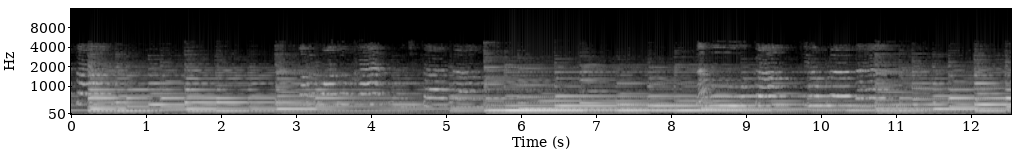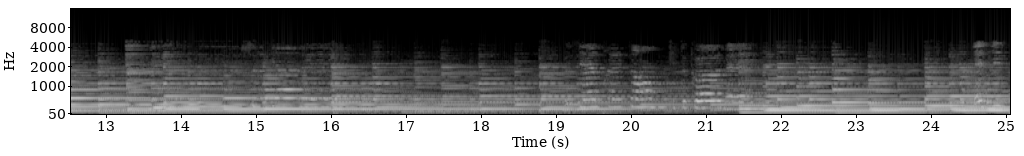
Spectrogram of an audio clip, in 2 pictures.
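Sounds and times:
slow piano chords: 0.0s - 25.0s.

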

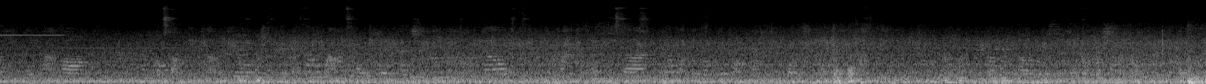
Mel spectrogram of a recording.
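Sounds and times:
electric train rumbling: 0.0s - 12.0s
train passing alongside: 0.0s - 12.0s.

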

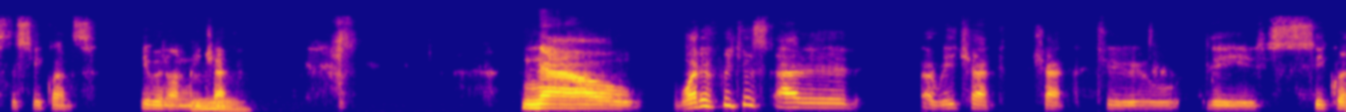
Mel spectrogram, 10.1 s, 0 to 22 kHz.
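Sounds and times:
person speaking: 1.1s - 2.6s, 3.9s - 10.0s
breathy microphone noise: 1.3s - 4.1s.

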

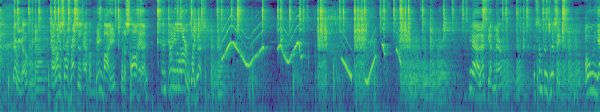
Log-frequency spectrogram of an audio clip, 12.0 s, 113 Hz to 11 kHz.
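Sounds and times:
playful electronic music: 0.3s - 1.6s, 3.6s - 11.6s.

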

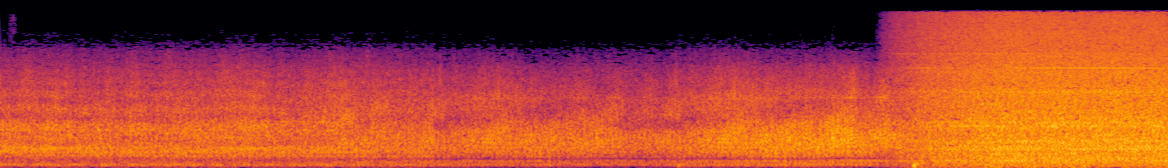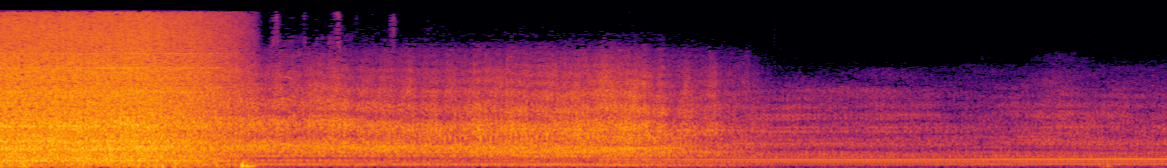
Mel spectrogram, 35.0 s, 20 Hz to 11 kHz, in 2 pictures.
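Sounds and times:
helicopter engine and rotor: 0.0s - 35.0s.

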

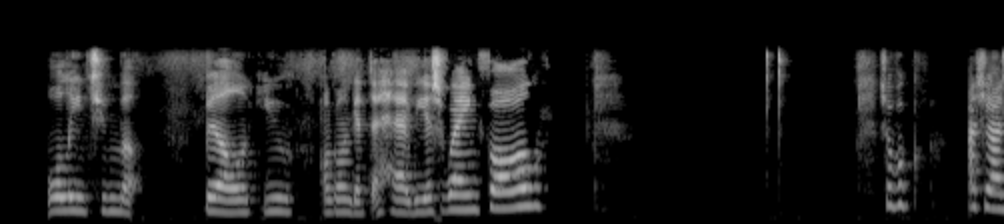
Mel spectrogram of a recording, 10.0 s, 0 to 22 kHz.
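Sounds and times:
person speaking: 0.5s - 5.4s, 8.6s - 10.0s
computer mouse clicks: 7.6s - 7.9s.

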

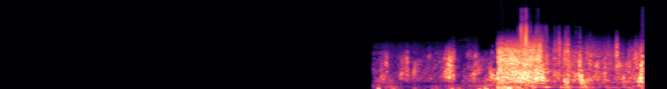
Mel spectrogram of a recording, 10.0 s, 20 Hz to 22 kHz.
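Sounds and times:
low rumble: 5.6s - 9.7s
rocket launch roar: 5.6s - 9.7s.

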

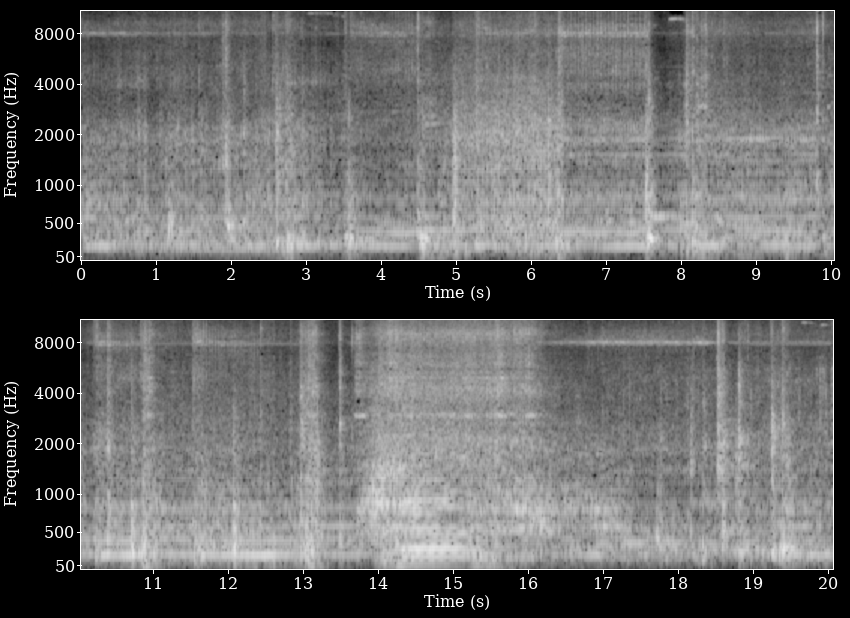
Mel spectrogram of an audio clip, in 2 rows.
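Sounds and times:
hydraulic power pack hum: 10.2s - 19.8s.

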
